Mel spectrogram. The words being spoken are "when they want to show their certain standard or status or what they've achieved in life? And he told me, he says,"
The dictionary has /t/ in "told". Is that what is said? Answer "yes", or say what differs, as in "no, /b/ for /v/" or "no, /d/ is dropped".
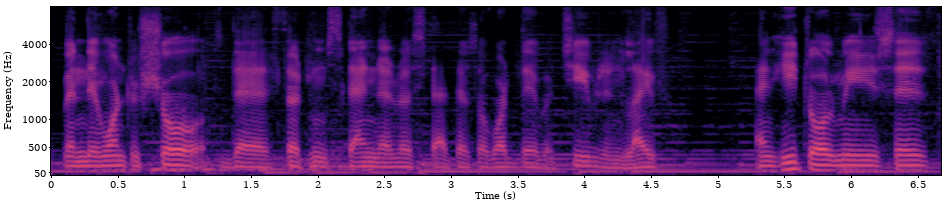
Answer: yes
